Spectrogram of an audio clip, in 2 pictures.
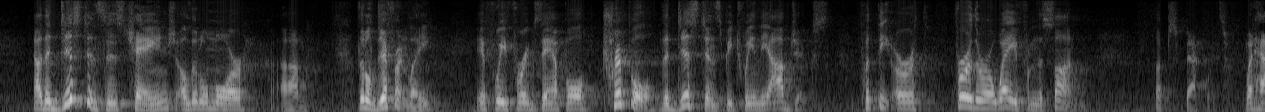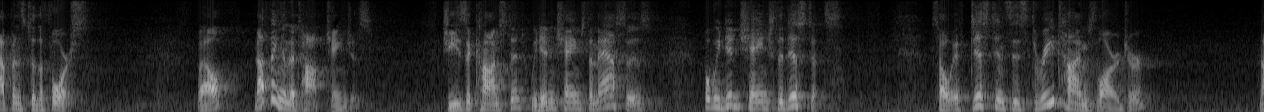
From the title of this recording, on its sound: Live Class Lecture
